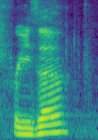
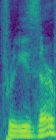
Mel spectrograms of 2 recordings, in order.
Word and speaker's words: Frieza: Your name's Frieza? Yeah. Freezer. No, not Freezer. Frieza. I think Freezer sounds better.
